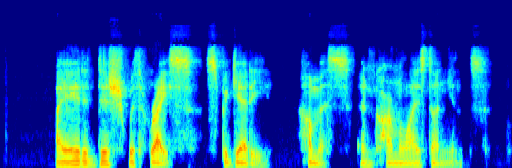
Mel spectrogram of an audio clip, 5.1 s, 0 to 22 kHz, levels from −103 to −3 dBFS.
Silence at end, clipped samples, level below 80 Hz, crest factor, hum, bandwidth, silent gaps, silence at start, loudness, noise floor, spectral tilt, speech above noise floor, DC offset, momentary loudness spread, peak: 0.25 s; under 0.1%; -56 dBFS; 22 dB; none; 9.8 kHz; none; 0.55 s; -34 LUFS; -85 dBFS; -5 dB/octave; 50 dB; under 0.1%; 13 LU; -12 dBFS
